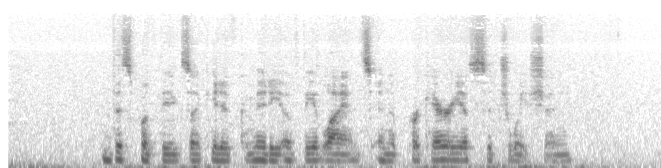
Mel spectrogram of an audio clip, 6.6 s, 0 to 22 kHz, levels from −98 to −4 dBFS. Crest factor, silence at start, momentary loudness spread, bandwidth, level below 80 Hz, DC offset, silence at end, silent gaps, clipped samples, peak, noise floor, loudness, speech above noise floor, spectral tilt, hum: 18 dB; 0.1 s; 15 LU; 16.5 kHz; -70 dBFS; under 0.1%; 0.2 s; none; under 0.1%; -30 dBFS; -71 dBFS; -48 LUFS; 24 dB; -4.5 dB/octave; none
